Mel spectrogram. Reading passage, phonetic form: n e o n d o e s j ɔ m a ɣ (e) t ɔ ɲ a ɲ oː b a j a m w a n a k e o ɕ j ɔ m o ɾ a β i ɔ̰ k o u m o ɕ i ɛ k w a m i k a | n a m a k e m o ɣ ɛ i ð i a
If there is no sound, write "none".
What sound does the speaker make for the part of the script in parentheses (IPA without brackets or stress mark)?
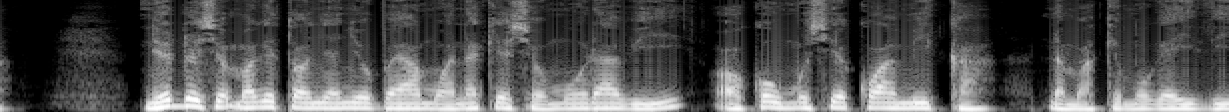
e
